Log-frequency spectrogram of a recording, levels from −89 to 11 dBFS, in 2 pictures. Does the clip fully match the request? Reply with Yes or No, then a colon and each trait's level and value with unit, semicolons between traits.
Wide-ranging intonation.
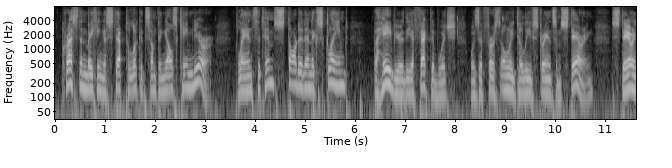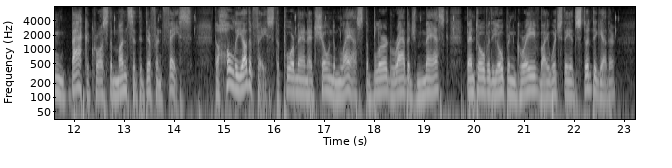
No: average, 4.8 semitones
